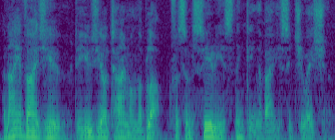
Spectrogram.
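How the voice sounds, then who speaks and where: A man playing a coldly reasonable, patronising prison official in a radio drama, probing and advising with measured authority. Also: sits low, warm tone, husky. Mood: stern, advising.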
